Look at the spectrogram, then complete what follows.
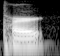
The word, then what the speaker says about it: Peart: guy that said he said Neil Peart biggest pronounced peered but okay I don't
